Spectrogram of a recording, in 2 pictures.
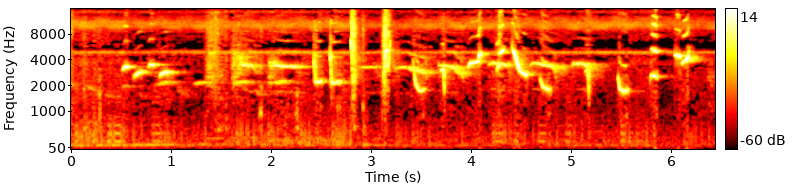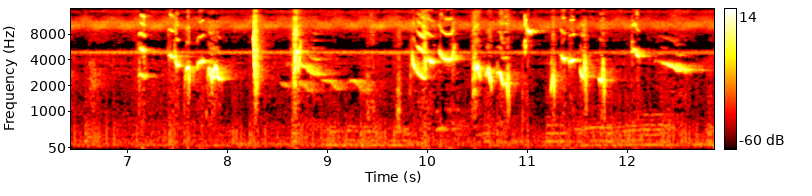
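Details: Greater green leafbird pouring out rich, varied song to stimulate silent leafbirds: rapid chattering chirps and twisting whistled phrases in long flowing runs, interrupted by sharp ticks, with a faint continuous high background tone.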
